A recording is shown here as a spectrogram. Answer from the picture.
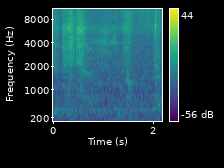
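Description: A few soft, breathy chuckles from the lecture audience, heard as short bursts of hiss without a clear voice, near the start and again about one and a half seconds in.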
